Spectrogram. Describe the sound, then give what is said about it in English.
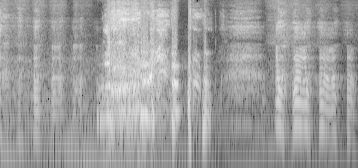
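A single harsh, rasping cough bursts out loudly in the middle, with voiced vocal sounds before and after it. “He has a lovely cough.”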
